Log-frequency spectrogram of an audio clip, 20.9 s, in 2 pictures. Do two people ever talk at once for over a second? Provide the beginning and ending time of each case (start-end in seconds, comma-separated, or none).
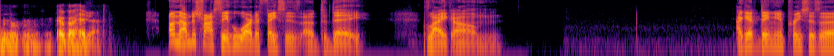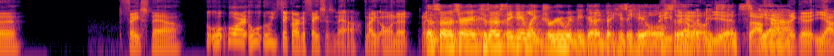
18.7-20.3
